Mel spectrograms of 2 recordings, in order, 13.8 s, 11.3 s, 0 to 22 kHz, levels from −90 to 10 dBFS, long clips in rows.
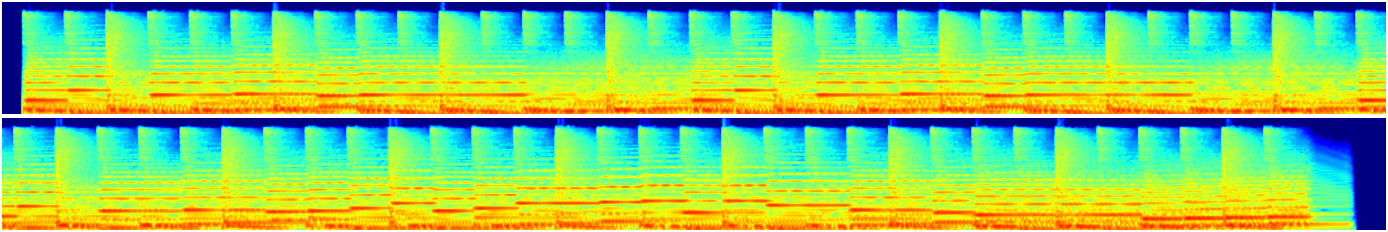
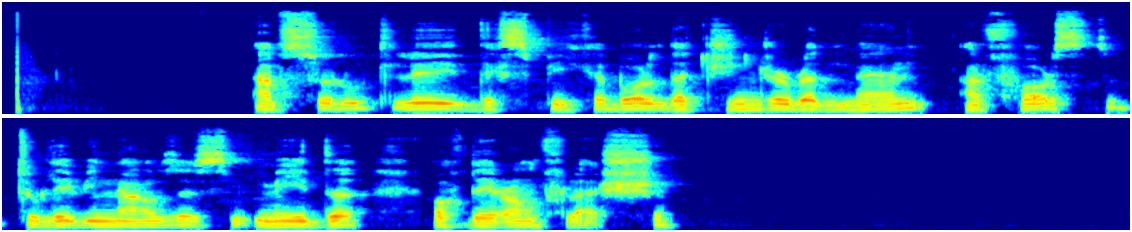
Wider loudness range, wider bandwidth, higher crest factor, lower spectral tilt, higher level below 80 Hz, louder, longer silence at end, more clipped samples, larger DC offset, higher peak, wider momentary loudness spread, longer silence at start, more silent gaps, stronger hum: about the same, 2 LU vs 4 LU; about the same, 16.5 kHz vs 16 kHz; second, 8 dB vs 20 dB; first, -5.5 dB/octave vs -4 dB/octave; first, -18 dBFS vs -64 dBFS; first, -9 LUFS vs -24 LUFS; second, 0.15 s vs 2.3 s; neither; neither; first, 0 dBFS vs -4 dBFS; second, 4 LU vs 8 LU; second, 0.1 s vs 1.25 s; neither; neither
